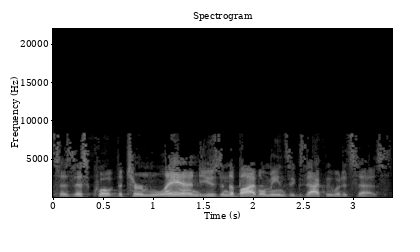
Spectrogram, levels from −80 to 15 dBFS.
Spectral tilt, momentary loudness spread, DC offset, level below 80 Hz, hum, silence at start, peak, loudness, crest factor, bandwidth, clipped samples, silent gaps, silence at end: -4.5 dB/octave; 10 LU; under 0.1%; -66 dBFS; none; 0 s; -4 dBFS; -21 LUFS; 18 dB; 8.8 kHz; under 0.1%; none; 0.1 s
